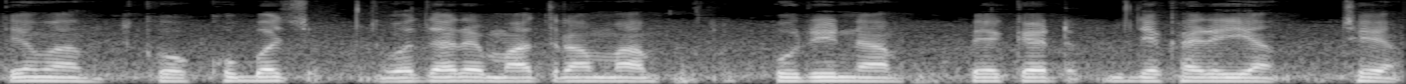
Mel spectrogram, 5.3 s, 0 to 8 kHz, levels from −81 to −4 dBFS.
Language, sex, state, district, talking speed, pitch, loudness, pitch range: Gujarati, male, Gujarat, Gandhinagar, 125 wpm, 125 Hz, -16 LUFS, 120-130 Hz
